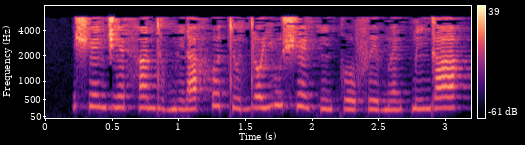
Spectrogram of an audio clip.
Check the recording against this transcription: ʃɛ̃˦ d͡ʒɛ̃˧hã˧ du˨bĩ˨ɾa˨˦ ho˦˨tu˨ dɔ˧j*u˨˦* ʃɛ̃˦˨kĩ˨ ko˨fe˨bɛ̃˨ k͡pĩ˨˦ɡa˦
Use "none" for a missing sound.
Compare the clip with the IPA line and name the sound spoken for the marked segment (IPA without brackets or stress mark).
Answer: u˦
